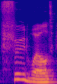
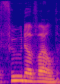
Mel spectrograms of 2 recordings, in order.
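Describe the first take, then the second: First: The d runs straight into the w. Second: A short vowel is inserted after the d. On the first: The speaker calls it right. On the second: The speaker calls it wrong.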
